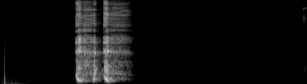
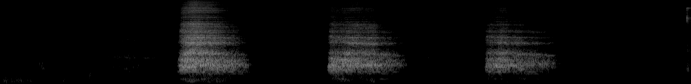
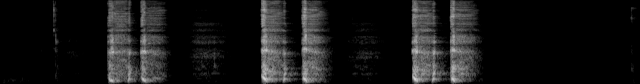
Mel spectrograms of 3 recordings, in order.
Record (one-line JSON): {"cough_length": "3.1 s", "cough_amplitude": 28818, "cough_signal_mean_std_ratio": 0.25, "exhalation_length": "6.9 s", "exhalation_amplitude": 3887, "exhalation_signal_mean_std_ratio": 0.41, "three_cough_length": "6.4 s", "three_cough_amplitude": 32768, "three_cough_signal_mean_std_ratio": 0.29, "survey_phase": "alpha (2021-03-01 to 2021-08-12)", "age": "45-64", "gender": "Female", "wearing_mask": "No", "symptom_shortness_of_breath": true, "symptom_fatigue": true, "symptom_headache": true, "symptom_onset": "12 days", "smoker_status": "Ex-smoker", "respiratory_condition_asthma": false, "respiratory_condition_other": false, "recruitment_source": "REACT", "submission_delay": "3 days", "covid_test_result": "Negative", "covid_test_method": "RT-qPCR"}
